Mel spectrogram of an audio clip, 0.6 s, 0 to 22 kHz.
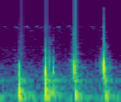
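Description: Four quick taps with the metal part of a hammer on the fiberglass cored deck of a C&C 35 Mk III CB sailboat give short, dry clicks with a bright tone near 1.7 kHz and almost no ring. The deck sounds solid and dry, and a moisture meter confirms it reads basically dry there.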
